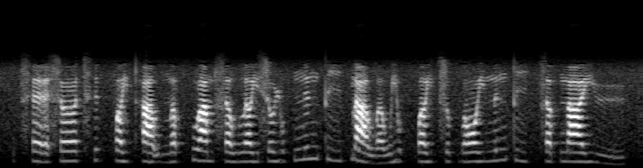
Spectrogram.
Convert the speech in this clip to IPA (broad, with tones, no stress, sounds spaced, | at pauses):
t͡sʰ ɛː˨˩ s œː˨˧ t͡sʰ ɪ˧ k̚ f ɐ˨˧ j t̪ʰ aː˨˩ w n̪ ɐ˨˥ p̚ kʷ aː˨ m s ɐ˨˧ w l ɐ˨˧ j s ɵ˧ ɥ ʊ˥ k̚ ŋ ɪ˥ ŋ t̪ iː˨˥ p̚ l aː˨˩ w ɐ˨˥ w j ʊ˨ k̚ p ɐ˨ j t͡s ʊ˨ k̚ l ɔː˧ j n̪ ɪ˥ ŋ t̪ iː˨ k̚ s ɐ˧ k̚ n̪ aː˧ j yː˨˩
